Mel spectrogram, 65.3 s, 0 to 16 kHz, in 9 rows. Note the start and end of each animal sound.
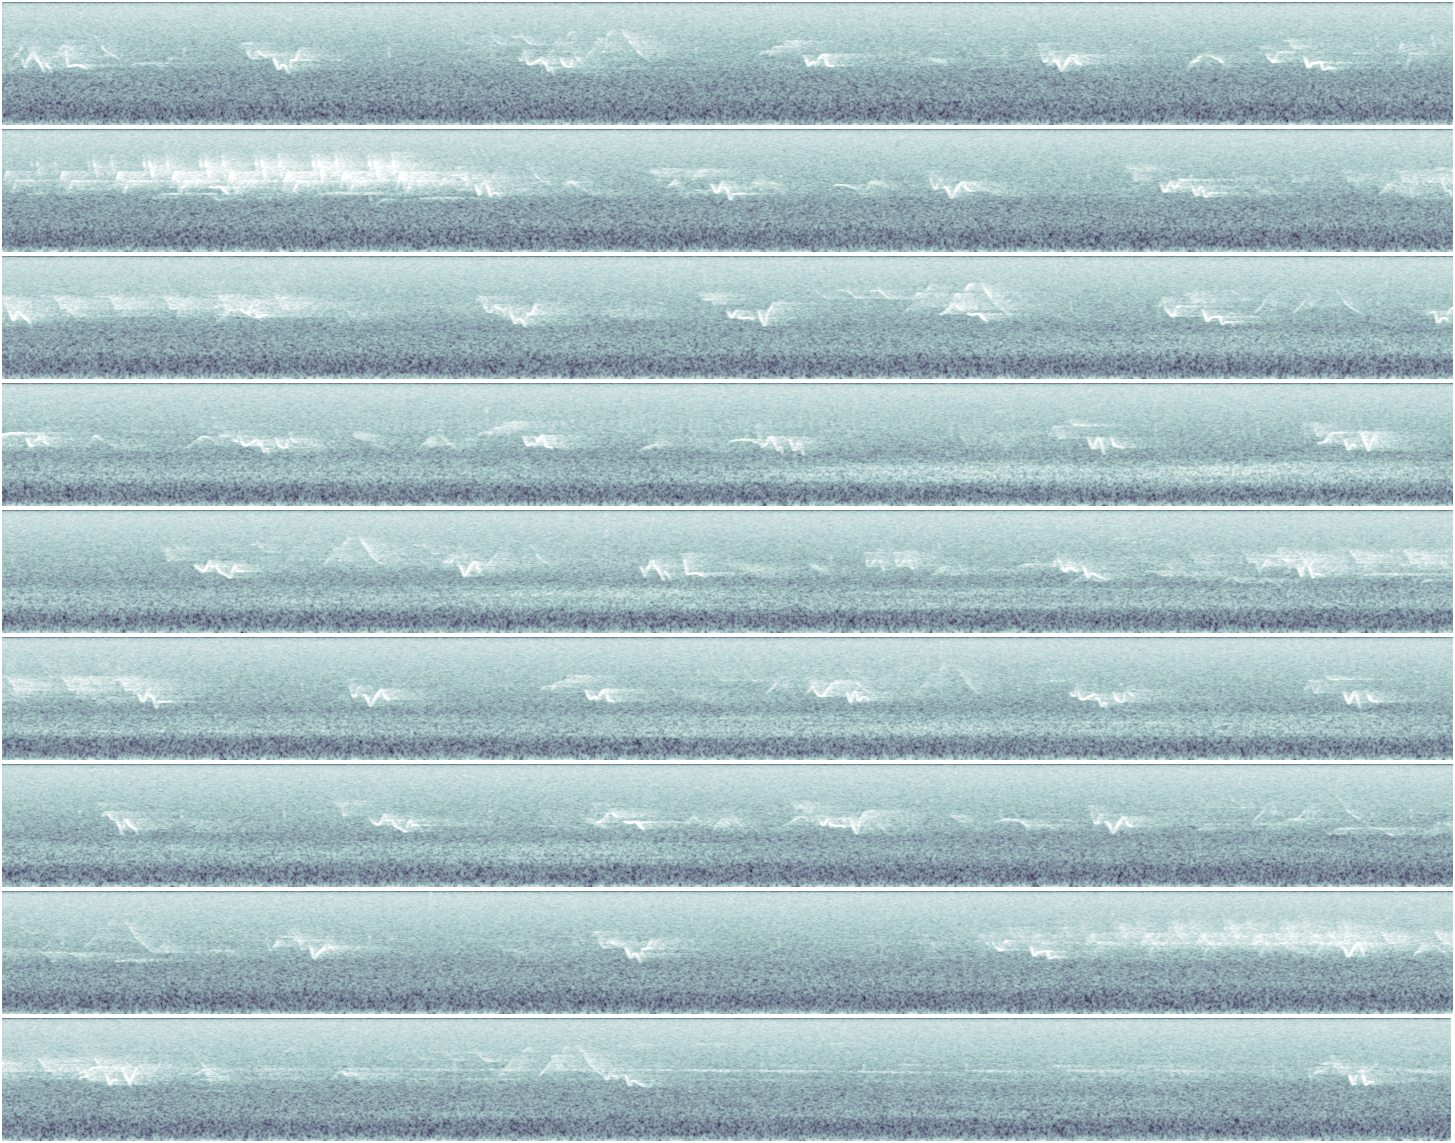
[0.00, 1.03] Rose-breasted Grosbeak (Pheucticus ludovicianus)
[0.00, 13.38] Red-eyed Vireo (Vireo olivaceus)
[2.04, 3.27] Chestnut-sided Warbler (Setophaga pensylvanica)
[6.90, 9.83] Ovenbird (Seiurus aurocapilla)
[7.93, 9.96] Rose-breasted Grosbeak (Pheucticus ludovicianus)
[9.78, 11.84] Scarlet Tanager (Piranga olivacea)
[13.80, 16.26] Ovenbird (Seiurus aurocapilla)
[13.83, 65.29] Red-eyed Vireo (Vireo olivaceus)
[18.37, 19.72] Chestnut-sided Warbler (Setophaga pensylvanica)
[20.39, 21.41] Chestnut-sided Warbler (Setophaga pensylvanica)
[21.81, 25.84] Scarlet Tanager (Piranga olivacea)
[29.88, 31.87] Chestnut-sided Warbler (Setophaga pensylvanica)
[32.63, 34.54] Scarlet Tanager (Piranga olivacea)
[34.50, 37.34] Ovenbird (Seiurus aurocapilla)
[34.65, 37.07] Rose-breasted Grosbeak (Pheucticus ludovicianus)
[39.71, 41.25] Chestnut-sided Warbler (Setophaga pensylvanica)
[46.62, 49.13] Scarlet Tanager (Piranga olivacea)
[49.31, 50.35] Chestnut-sided Warbler (Setophaga pensylvanica)
[49.44, 52.19] Rose-breasted Grosbeak (Pheucticus ludovicianus)
[50.63, 51.63] Chestnut-sided Warbler (Setophaga pensylvanica)
[55.29, 58.72] Ovenbird (Seiurus aurocapilla)
[59.26, 65.29] Blue Jay (Cyanocitta cristata)
[59.87, 61.25] Chestnut-sided Warbler (Setophaga pensylvanica)

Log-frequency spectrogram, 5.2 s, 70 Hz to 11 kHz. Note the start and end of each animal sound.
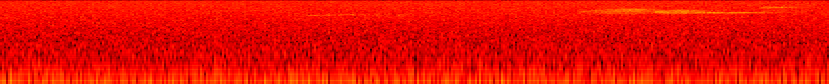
[1.43, 2.57] Black-throated Green Warbler (Setophaga virens)
[3.52, 5.18] Black-throated Green Warbler (Setophaga virens)

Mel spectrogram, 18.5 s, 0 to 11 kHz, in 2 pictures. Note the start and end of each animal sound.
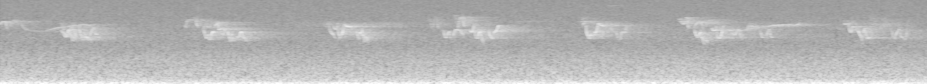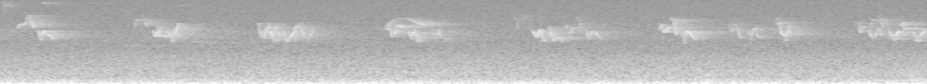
[0.00, 1.21] Eastern Wood-Pewee (Contopus virens)
[0.00, 7.46] Red-eyed Vireo (Vireo olivaceus)
[6.73, 8.29] Eastern Wood-Pewee (Contopus virens)
[8.24, 18.53] Red-eyed Vireo (Vireo olivaceus)
[13.03, 13.95] Eastern Wood-Pewee (Contopus virens)

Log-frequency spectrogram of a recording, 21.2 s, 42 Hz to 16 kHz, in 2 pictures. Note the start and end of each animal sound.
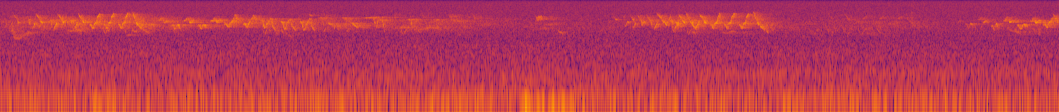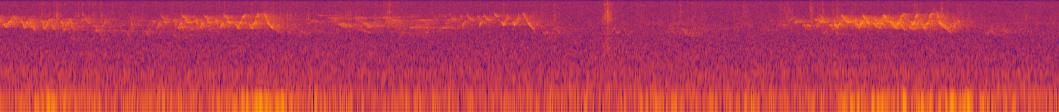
[0.00, 1.74] Scarlet Tanager (Piranga olivacea)
[0.00, 3.25] Chestnut-sided Warbler (Setophaga pensylvanica)
[3.05, 4.75] Indigo Bunting (Passerina cyanea)
[6.08, 11.39] Chestnut-sided Warbler (Setophaga pensylvanica)
[11.91, 13.60] Chestnut-sided Warbler (Setophaga pensylvanica)
[13.52, 15.20] Indigo Bunting (Passerina cyanea)
[14.93, 16.07] Chestnut-sided Warbler (Setophaga pensylvanica)
[18.41, 20.32] Chestnut-sided Warbler (Setophaga pensylvanica)

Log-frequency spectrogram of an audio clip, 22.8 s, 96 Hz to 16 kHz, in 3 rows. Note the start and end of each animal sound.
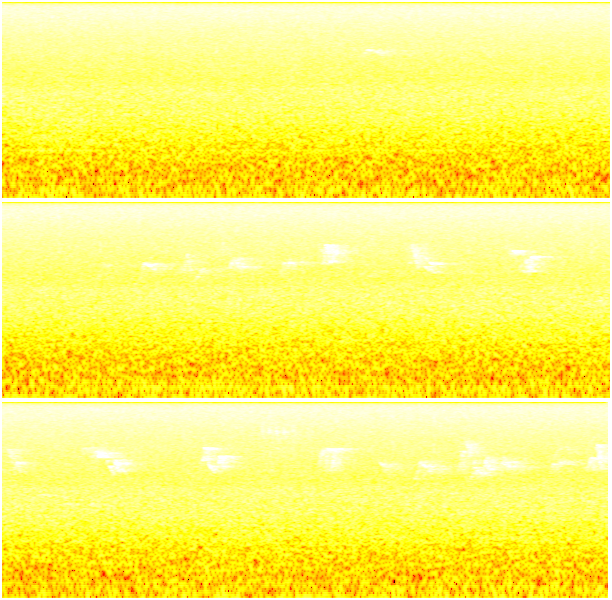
[4.30, 5.05] Eastern Wood-Pewee (Contopus virens)
[8.69, 11.59] Scarlet Tanager (Piranga olivacea)
[11.34, 16.84] Red-eyed Vireo (Vireo olivaceus)
[17.54, 22.78] Red-eyed Vireo (Vireo olivaceus)
[19.75, 21.89] Scarlet Tanager (Piranga olivacea)

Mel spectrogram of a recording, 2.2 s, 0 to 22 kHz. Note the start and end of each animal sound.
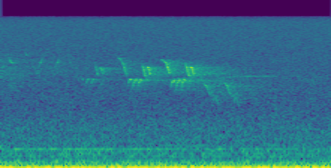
[0.00, 0.59] Chestnut-sided Warbler (Setophaga pensylvanica)
[0.48, 1.83] Mourning Warbler (Geothlypis philadelphia)

